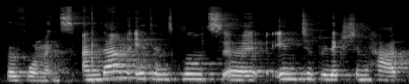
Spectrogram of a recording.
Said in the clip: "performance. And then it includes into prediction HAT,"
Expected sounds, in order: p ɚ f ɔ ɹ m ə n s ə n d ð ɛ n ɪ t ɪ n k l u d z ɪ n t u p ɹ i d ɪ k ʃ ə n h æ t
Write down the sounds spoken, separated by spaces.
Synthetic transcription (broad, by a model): p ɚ f ɔ ɹ m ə n s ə n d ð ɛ n ɪ t ɪ n k l u d z ɪ n t u p ɹ i d ɪ k ʃ ə n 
